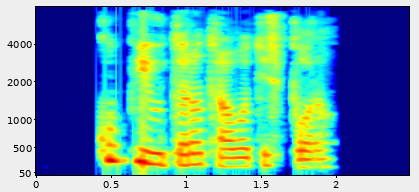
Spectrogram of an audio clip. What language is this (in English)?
Macedonian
